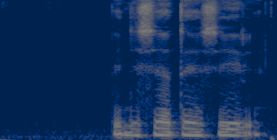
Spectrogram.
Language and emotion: Russian, sad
